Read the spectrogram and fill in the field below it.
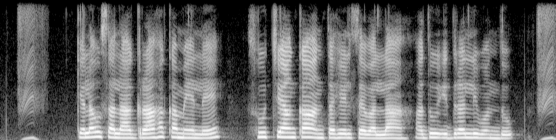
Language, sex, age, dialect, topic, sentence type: Kannada, female, 31-35, Coastal/Dakshin, banking, statement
